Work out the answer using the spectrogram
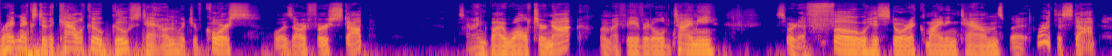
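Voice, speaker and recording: A man's voice: mid-range voice, no echo. A young man hosting a casual travel vlog, talking in a loose, chatty way and getting openly impressed by the sights. His voice sounds dry and close, with little room around it. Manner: relaxed, chatty, easily impressed. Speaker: travel vlogger. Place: desert campsite and caves outdoors.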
